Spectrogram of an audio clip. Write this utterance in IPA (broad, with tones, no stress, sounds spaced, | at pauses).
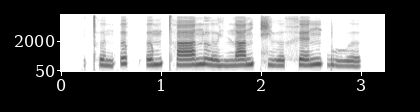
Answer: t̪ʰ ə̤˨˩ n ʔ ə˦˥ p̚ ʔ ə˨˦ m t̪ʰ aː˨˦ n l ə̤˨˩ j n a˨˦ n t͡ɕ ɨ̤˨˩ ə̯ x ɛ˨˦ ŋ ɓ ṳ˨˩ ə̯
